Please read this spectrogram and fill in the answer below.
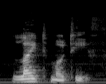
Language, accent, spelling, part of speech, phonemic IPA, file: English, US, leitmotif, noun, /ˈlaɪt.moʊˌtif/, En-us-leitmotif.ogg
- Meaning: 1. A melodic theme associated with a particular character, place, thing or idea in an opera 2. A recurring theme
